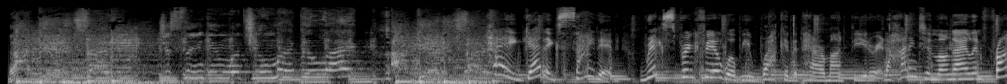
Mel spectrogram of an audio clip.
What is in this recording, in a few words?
Concert Promo Internet Radio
